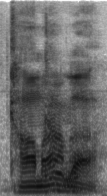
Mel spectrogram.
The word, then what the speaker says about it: Kamala: say her name again Comm la like the punctuation that Donald Trump frequently forgets to use in truth social comma that's fair um so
